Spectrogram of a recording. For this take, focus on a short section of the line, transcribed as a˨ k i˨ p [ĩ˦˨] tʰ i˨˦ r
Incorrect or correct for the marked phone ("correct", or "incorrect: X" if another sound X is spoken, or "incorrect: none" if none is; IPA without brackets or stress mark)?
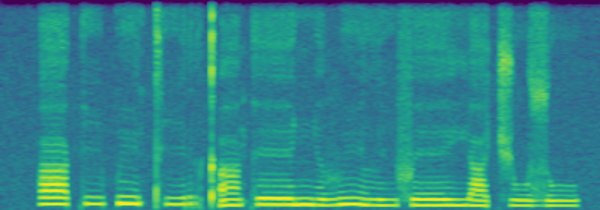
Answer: correct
